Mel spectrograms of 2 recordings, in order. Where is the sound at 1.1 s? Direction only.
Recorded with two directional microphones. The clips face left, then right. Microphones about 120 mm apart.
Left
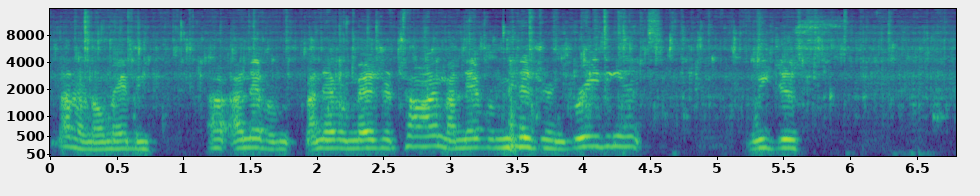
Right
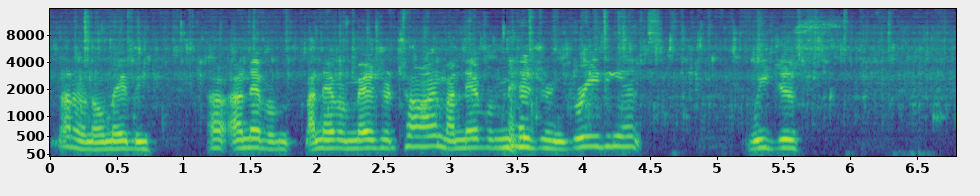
80° right.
